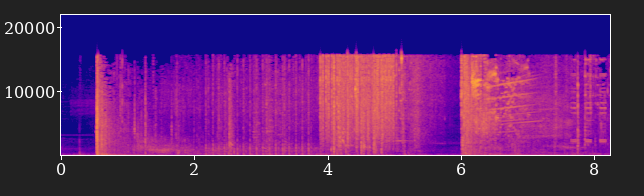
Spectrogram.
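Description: A frag grenade bursts in an online Hardpoint match of Call of Duty: Advanced Warfare with a loud, sharp boom. Rapid automatic gunfire rattles on around it, and a second heavy burst follows later.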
